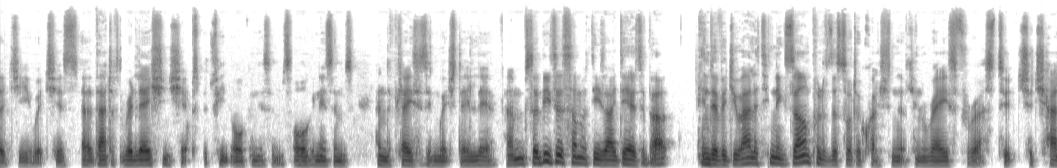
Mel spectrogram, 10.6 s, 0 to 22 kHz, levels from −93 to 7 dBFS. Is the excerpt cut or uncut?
cut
